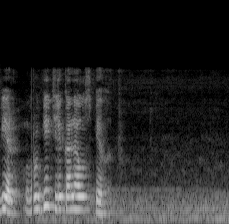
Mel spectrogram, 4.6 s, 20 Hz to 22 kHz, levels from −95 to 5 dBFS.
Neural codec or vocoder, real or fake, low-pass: codec, 16 kHz, 16 kbps, FreqCodec, smaller model; fake; 7.2 kHz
